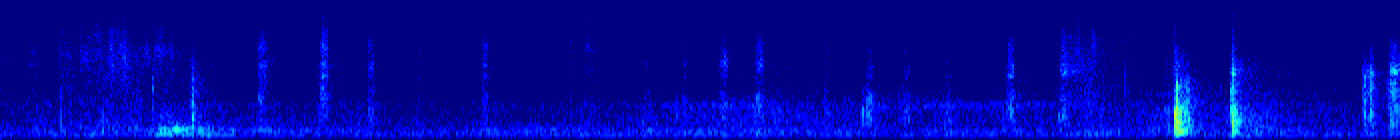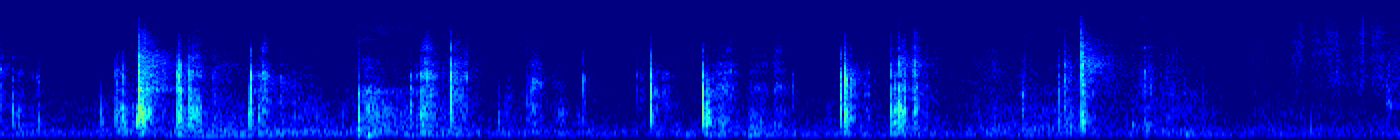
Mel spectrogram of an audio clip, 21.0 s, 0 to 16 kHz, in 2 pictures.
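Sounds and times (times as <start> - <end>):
drawing stick scratching on paper: 1.9 - 2.9, 5.1 - 6.9.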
